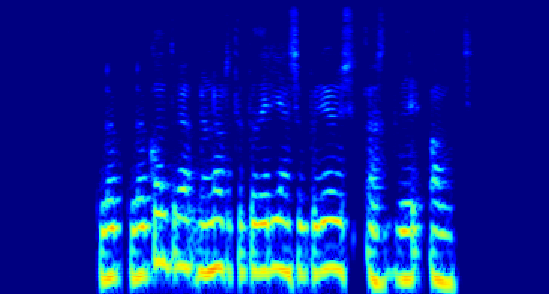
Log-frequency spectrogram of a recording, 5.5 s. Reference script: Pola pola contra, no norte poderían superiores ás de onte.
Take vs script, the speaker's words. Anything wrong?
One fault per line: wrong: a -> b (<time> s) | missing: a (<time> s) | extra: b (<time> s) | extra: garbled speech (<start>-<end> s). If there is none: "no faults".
no faults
